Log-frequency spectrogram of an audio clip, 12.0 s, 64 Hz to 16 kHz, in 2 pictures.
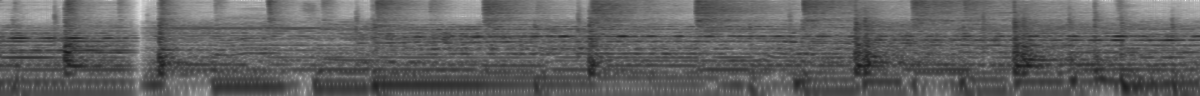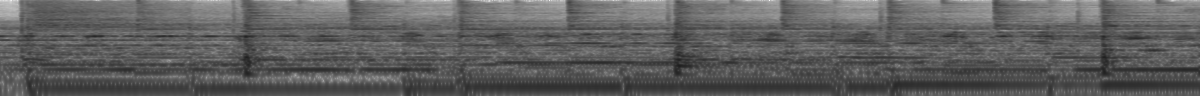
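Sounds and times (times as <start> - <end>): rock band music: 0.0 - 12.0.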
